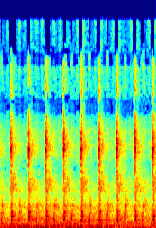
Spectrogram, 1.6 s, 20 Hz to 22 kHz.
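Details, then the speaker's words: Rod bearing knock on a 2014 Hyundai Santa Fe 3.3L V6: sharp, regular knocks about five or six a second over a quiet idle, deep from the bottom end. Crank bearing failed, crankshaft worn; later reground during the rebuild. "I took out this engine because it was making a a noise while it's running was a knocking a noise coming from the bottom of the engine can hear that that's the sound of a Dying"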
